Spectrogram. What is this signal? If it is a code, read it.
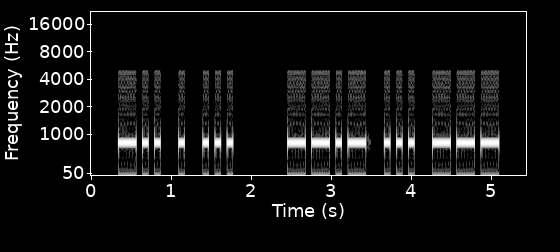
Morse code, heard as a keyed tone, about 16 wpm, 800 Hz. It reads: DES QSO
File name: cours-du-lundi files / cours-1580-fin-QSO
